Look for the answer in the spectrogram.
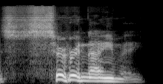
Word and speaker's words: Suriname: Born in Suriname. – Can you Suriname? Give us, where is that? – It's like surname, but with an I. – Yeah. – That is Tsunami. – Suriname.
